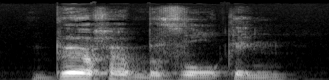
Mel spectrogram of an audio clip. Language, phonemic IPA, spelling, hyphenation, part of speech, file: Dutch, /ˈbʏr.ɣər.bəˌvɔl.kɪŋ/, burgerbevolking, bur‧ger‧be‧vol‧king, noun, Nl-burgerbevolking.ogg
- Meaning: civilian population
